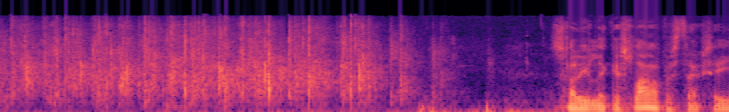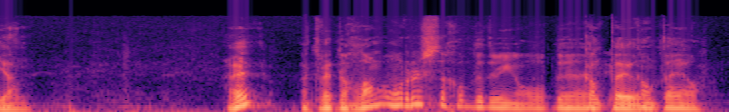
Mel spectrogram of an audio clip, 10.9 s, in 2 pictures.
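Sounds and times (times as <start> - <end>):
audience applause: 0.0 - 3.5
speech: 4.2 - 5.8, 7.2 - 10.8.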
